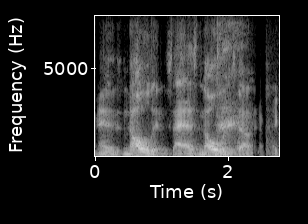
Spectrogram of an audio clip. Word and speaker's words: New Orleans: Nolens.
